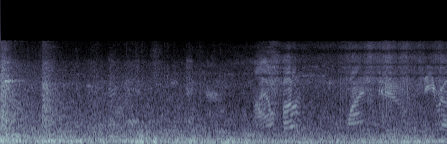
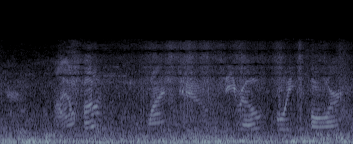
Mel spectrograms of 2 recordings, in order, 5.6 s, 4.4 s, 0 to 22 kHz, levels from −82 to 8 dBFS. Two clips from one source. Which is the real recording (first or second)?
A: second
